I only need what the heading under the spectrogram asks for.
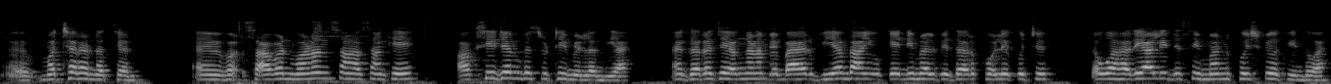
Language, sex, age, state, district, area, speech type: Sindhi, female, 60+, Gujarat, Kutch, urban, spontaneous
